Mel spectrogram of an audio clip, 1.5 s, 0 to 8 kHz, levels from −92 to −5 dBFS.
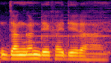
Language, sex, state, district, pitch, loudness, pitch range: Hindi, male, Arunachal Pradesh, Lower Dibang Valley, 130 Hz, -16 LUFS, 115-135 Hz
